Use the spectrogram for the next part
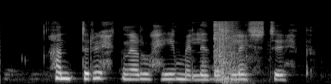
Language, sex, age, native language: Icelandic, male, 14, Icelandic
